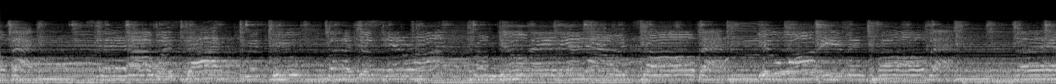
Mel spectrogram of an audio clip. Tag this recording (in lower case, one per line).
inside a large room or hall
singing
music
